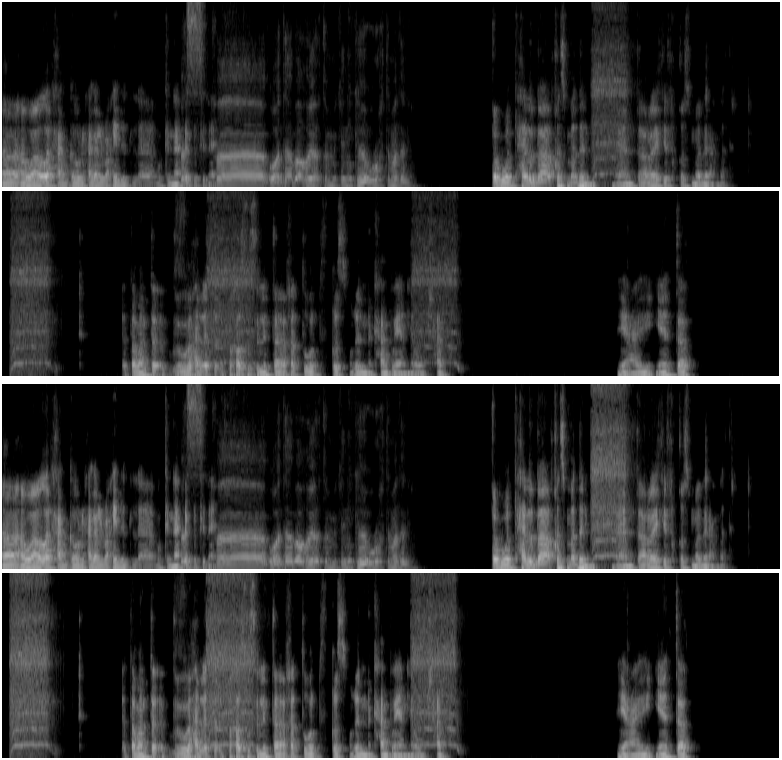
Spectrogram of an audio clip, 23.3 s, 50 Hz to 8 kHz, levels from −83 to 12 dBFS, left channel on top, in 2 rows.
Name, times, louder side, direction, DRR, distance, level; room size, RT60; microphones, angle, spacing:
voice 1, 0.0-2.7 3.1-3.2 7.3-10.9 13.5-18.4 20.9-21.9, right 3 dB, 40° right, 0.5 m, -28 dB
voice 2, 2.6-6.2 14.2-14.6, right 1 dB, 5° left, 0.9 m, -35 dB
sound 1, 8.8-9.5 11.8-12.6 14.7-15.6 17.8-18.6, right 7 dB, 90° right, 0.7 m, -39 dB
3.7 x 2.4 x 3.7 m
head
